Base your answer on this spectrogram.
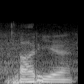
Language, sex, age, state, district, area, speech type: Tamil, male, 18-30, Tamil Nadu, Tiruvannamalai, urban, read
